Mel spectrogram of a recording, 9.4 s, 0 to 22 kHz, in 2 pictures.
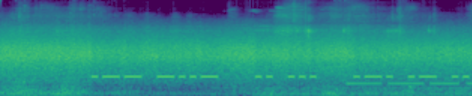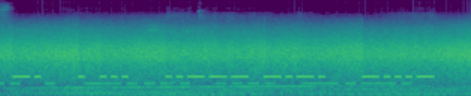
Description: Morse code, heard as two keyed tones, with radio static and the noise inside a bus. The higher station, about 22 wpm, 730 Hz: WX IS RAIN ES 2C <BT>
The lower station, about 14 wpm, 430 Hz: 8E6HC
